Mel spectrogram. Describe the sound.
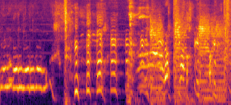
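A voice sings a brief note, then breaks into a rapid, warbling tongue trill in several choppy bursts, like a turkey's gobble, imitating how a singer sang at the Super Bowl.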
